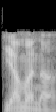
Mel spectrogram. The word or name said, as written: Yamuna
